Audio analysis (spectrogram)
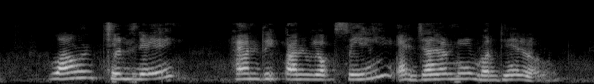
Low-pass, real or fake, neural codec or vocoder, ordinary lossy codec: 7.2 kHz; fake; codec, 24 kHz, 1.5 kbps, HILCodec; MP3, 32 kbps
